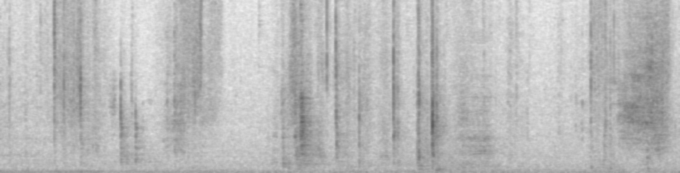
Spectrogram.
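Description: Papers and folders being handled at a table: several short rustles and taps, the clearest about three and four seconds in, and a longer paper swish near the end, over a low steady room hum.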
